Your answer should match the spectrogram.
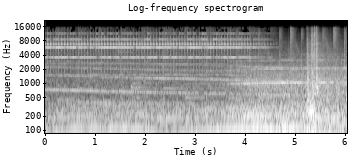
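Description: Fire station alert alarm sounding as a steady electronic tone over a low hum, with a sharp thump about five seconds in.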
